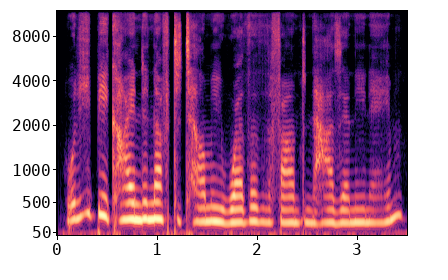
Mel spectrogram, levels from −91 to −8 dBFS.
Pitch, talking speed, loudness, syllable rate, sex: 220 Hz, 240 wpm, -16 LUFS, 5.4 syllables/s, female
